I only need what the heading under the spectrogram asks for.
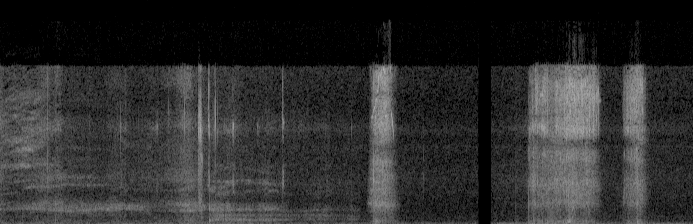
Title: [男性向け] (くしゃみ) sneeze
